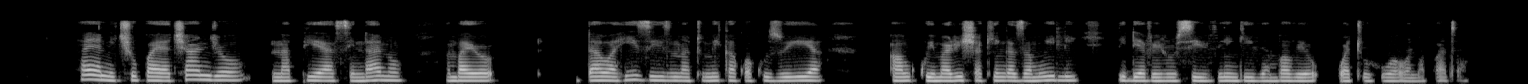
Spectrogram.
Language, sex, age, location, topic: Swahili, female, 25-35, Kisumu, health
